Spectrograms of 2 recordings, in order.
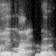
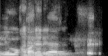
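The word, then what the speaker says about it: لِمُقَدَّرٍ: Yang benar gimana? Ya limuqaddarin. Limakdarin gitu. Limuqaddarin.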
